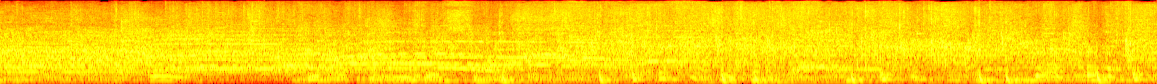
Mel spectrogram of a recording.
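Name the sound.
audience clapping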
